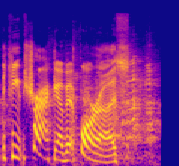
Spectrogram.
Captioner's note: audience laughing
